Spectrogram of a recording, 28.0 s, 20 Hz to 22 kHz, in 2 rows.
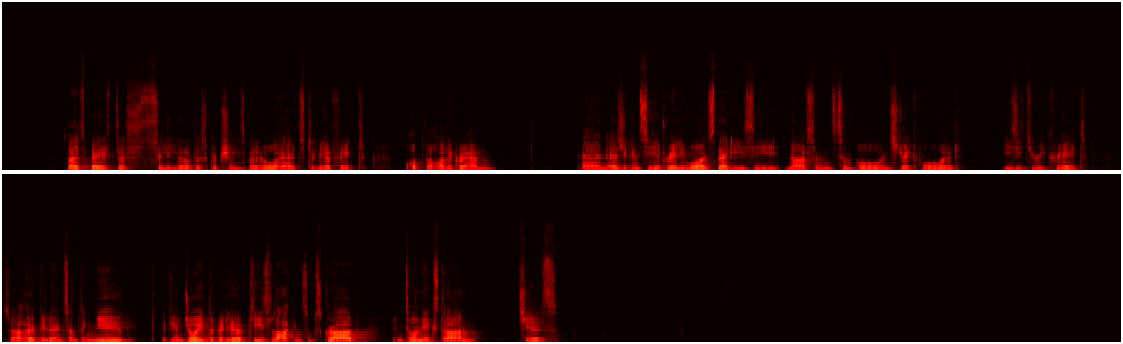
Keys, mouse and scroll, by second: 1.6 Tab, 1.6 scroll down 3, 1.6-3.3 typing, 2.5 scroll down 3, 2.9 middle click, 3.5 middle click, 4.6 middle click, 5.6 scroll up 4, 6.2 shift+middle click, 6.9 middle click, 9.6 middle click, 11.9 middle click, 13.6 middle click.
